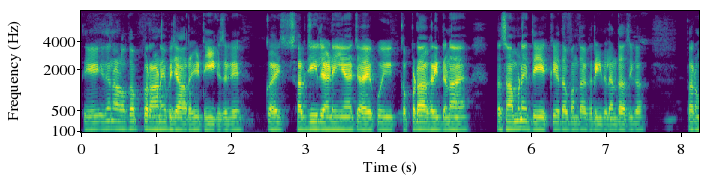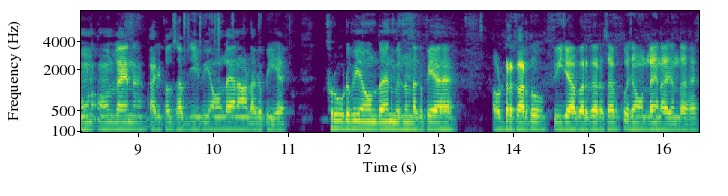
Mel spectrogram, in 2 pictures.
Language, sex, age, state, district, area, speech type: Punjabi, male, 30-45, Punjab, Shaheed Bhagat Singh Nagar, rural, spontaneous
